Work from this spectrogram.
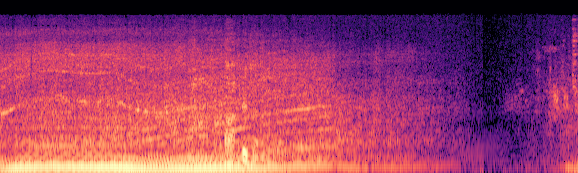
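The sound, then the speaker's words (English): A motorbike engine rides past with a steady, throaty drone that drops in pitch partway through and then fades out. “On the motorbike.”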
